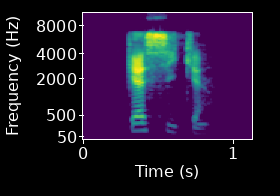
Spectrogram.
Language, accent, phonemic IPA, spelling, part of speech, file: French, France, /ka.sik/, cacique, noun, LL-Q150 (fra)-cacique.wav
- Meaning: 1. chieftain (Indian chief in a tribe) 2. a very powerful person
